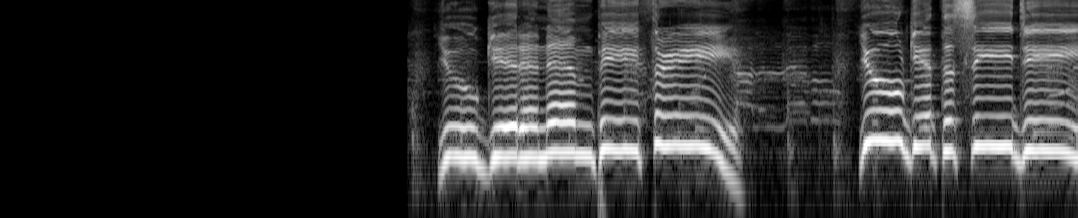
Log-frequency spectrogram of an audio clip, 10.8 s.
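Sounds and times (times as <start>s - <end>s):
person singing: 4.2s - 10.7s.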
